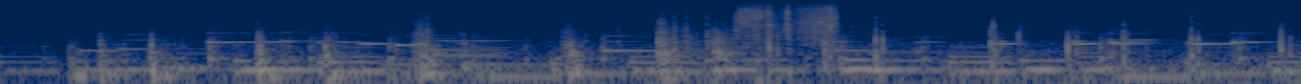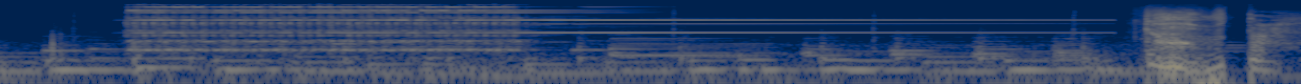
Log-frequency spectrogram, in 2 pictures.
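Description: An office telephone rings in the video game Deliver at All Costs. A bright, sustained electronic ring stands out for a couple of seconds among game thuds, taps and short musical tones.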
